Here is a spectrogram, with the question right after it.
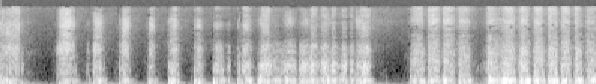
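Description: Fingertips and short nails of both hands scratch and rub rapidly on a black, soft, porous foam windscreen covering the hollow head of a large microphone. Separate muffled scratches start out spaced and speed up into a dense, continuous rubbing with a low, boomy tone. After a brief pause, the rubbing returns even thicker and louder.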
